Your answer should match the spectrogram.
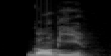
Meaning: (noun) 1. leg 2. dance; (verb) inflection of gambiller: 1. first/third-person singular present indicative/subjunctive 2. second-person singular imperative
- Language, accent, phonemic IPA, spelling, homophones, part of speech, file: French, France, /ɡɑ̃.bij/, gambille, gambillent / gambilles, noun / verb, LL-Q150 (fra)-gambille.wav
